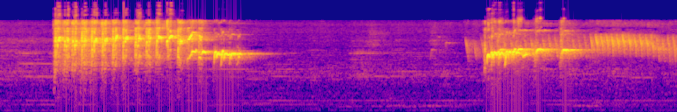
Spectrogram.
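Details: Greater green leafbird, Banyuwangi, Indonesia, delivering an energetic chattering phrase of fast high chirps that slides into a downward whistle, then after a pause a second bright whistled phrase with trailing buzzy notes.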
